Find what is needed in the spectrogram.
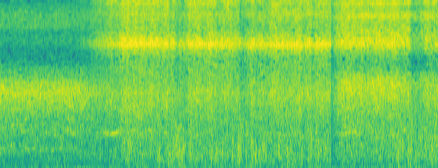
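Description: Waterfall pouring into a rocky pool: a loud, steady rush of falling water that turns brighter and hissier about two seconds in.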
